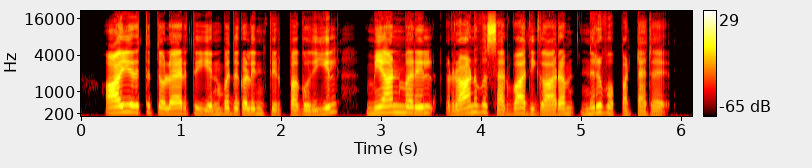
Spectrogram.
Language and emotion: Tamil, neutral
